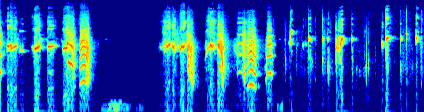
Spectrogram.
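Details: Hamster giving bursts of thin, high squeaks and chirps in quick clusters, some with a shrill harmonic ring, separated by short silent gaps, with soft scratchy ticks in between.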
